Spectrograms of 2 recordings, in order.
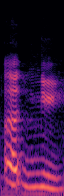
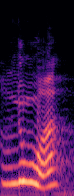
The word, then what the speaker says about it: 女: But based on my 6 years, it's actually pronounced as 女 and you. Oh, 女, yeah, not nu, not nu and not that, it's 女 and you.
